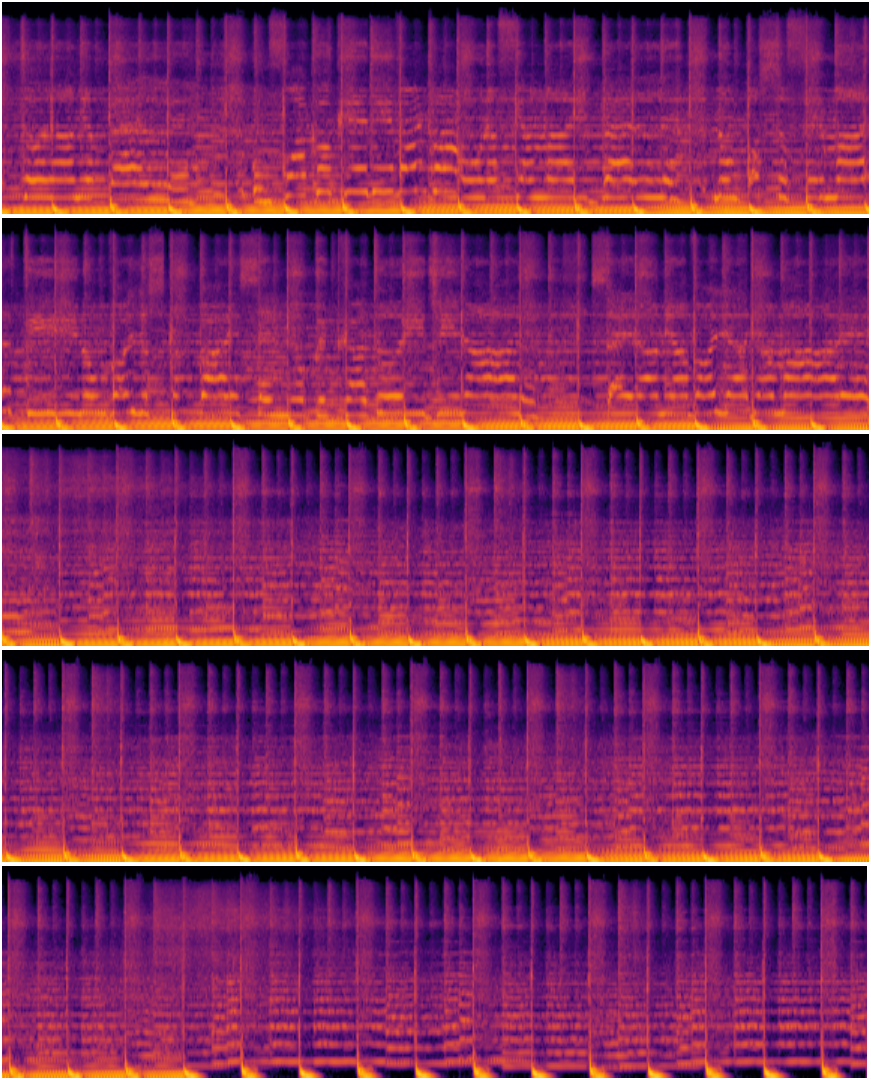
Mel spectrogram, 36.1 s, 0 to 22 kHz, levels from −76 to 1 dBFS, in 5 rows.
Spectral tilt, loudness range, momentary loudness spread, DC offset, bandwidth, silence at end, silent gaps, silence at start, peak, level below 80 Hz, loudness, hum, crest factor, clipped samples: -5 dB/octave; 2 LU; 2 LU; under 0.1%; 17.5 kHz; 0 s; none; 0 s; -6 dBFS; -20 dBFS; -18 LUFS; none; 10 dB; under 0.1%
